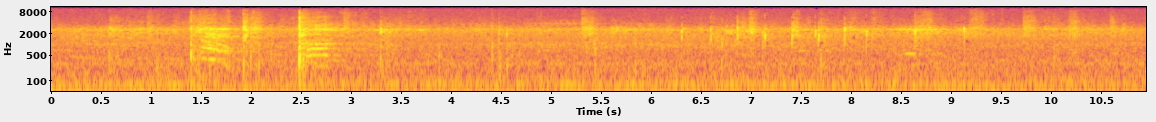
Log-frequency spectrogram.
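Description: Tennis court sounds: a short shout falling in pitch, then a single sharp hit, the loudest sound, with faint scattered ticks afterwards over a steady background hiss.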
